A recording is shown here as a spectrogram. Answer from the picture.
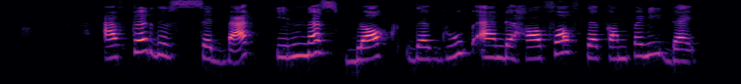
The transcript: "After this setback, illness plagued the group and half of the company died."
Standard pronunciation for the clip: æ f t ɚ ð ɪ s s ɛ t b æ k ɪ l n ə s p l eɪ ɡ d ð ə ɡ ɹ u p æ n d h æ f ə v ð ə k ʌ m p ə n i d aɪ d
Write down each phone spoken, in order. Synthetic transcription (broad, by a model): æ f t ɚ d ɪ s s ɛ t b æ k ɪ l n ə s b l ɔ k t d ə ɡ ɹ u p æ n d h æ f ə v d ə k ʌ m p ə n i d aɪ d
